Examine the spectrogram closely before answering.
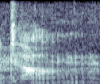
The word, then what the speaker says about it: tongue: Today it rhymes with sung.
